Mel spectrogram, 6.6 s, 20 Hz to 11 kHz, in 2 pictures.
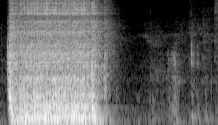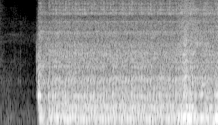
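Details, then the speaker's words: Kawasaki ZXI jetski engine swapped into STX 1100 hull, first start with choke on: engine catches into a fast, steady buzzing idle, stops briefly, restarts and runs evenly without stumbling; healthy running. "Woo! That's what I'm talking about. There we go. Sounds good."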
